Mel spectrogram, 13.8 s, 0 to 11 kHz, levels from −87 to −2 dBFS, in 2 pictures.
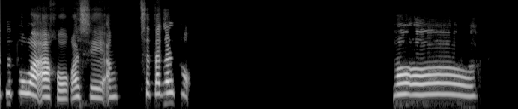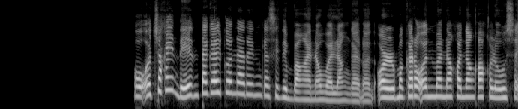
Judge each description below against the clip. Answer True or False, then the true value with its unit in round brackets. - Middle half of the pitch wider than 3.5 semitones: True (4.9 semitones)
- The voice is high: True (275 Hz)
